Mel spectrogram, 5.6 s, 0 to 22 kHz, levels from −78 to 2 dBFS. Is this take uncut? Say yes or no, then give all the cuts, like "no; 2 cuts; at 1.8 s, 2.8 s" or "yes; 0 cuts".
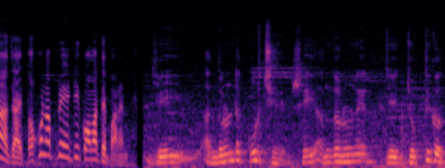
no; 2 cuts; at 1.7 s, 4.8 s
